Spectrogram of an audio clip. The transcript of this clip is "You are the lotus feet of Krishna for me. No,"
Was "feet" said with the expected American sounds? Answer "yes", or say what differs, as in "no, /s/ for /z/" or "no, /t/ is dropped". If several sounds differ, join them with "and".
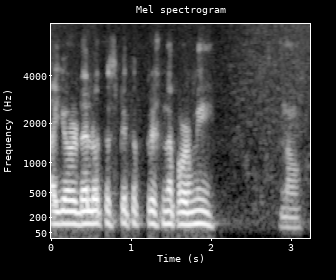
no, /p/ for /f/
